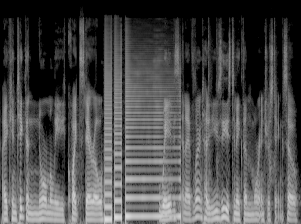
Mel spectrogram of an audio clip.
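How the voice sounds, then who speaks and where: Talking fairly quickly with fairly even intonation, a man in a lowish register gives a friend a loose synthesizer demo, keen yet self-deprecating about being just an amateur. Synthesizer tones sound in the background, and the microphone occasionally clips.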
